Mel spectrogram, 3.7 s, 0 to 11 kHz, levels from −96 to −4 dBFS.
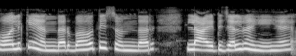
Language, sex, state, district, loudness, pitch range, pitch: Hindi, female, Uttar Pradesh, Budaun, -15 LUFS, 240-295 Hz, 260 Hz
